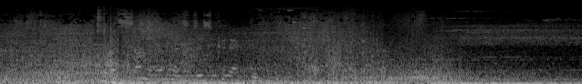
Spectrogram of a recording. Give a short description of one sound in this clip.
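A huge explosion booms and rumbles in a video game.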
